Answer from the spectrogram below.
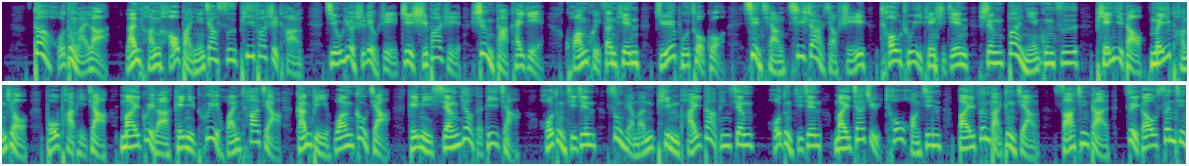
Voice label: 男, 活动

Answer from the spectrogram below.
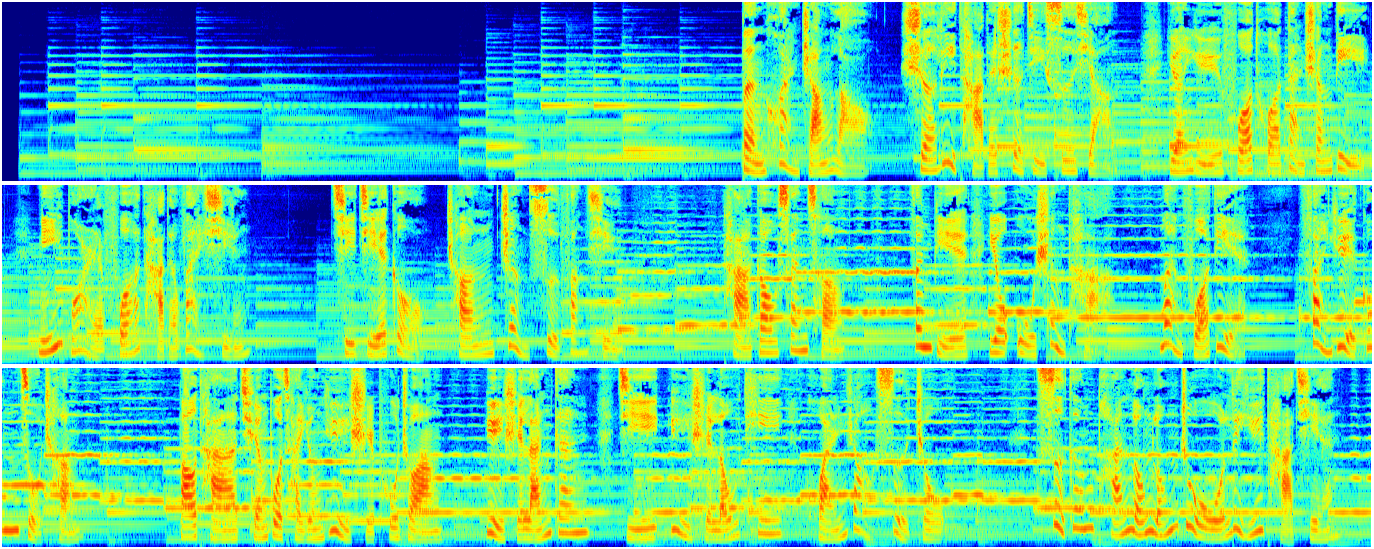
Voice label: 女 专题 佛教类的解说, 国语女声配音; 全能配音

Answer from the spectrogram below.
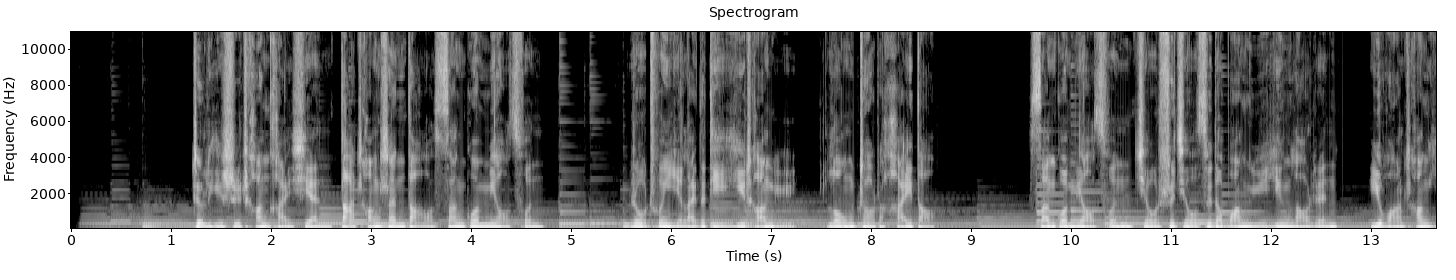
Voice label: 国语男声配音 讲述 舒缓; 人物专题; 央视老师

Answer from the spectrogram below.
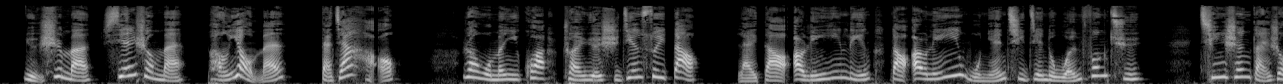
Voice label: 女 童声配音; 文峰欢迎您

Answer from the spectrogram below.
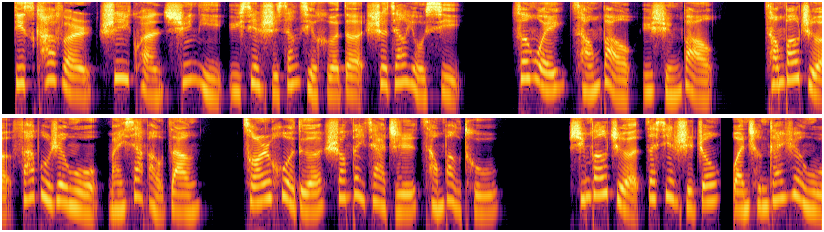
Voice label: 女 专题 游戏介绍, 国语女声配音; Discovery; 多风格

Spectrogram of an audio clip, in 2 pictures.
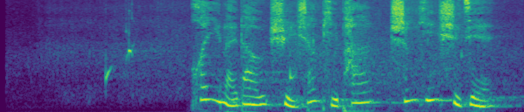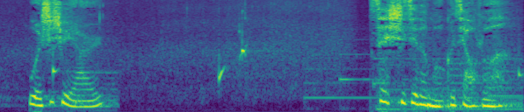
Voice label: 女, 片花

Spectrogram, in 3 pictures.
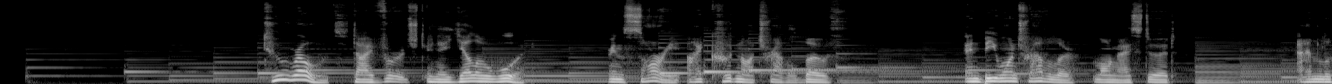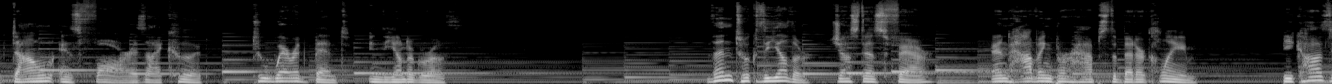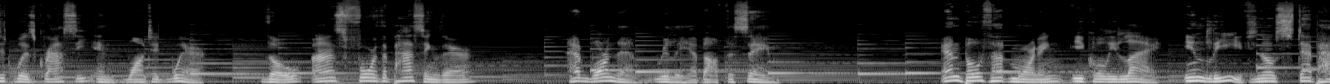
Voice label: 外籍英男, 英文诗朗诵

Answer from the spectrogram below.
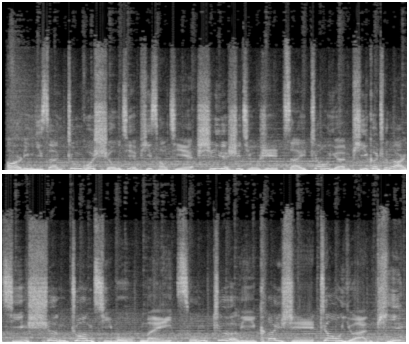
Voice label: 男 广告 大气皮草节, 国语男声配音

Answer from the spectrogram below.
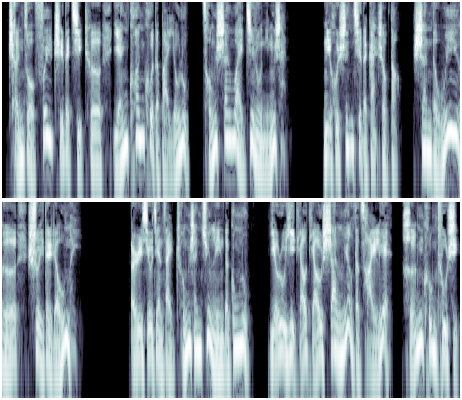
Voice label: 男 工作纪实; 加快交通建设促脱贫

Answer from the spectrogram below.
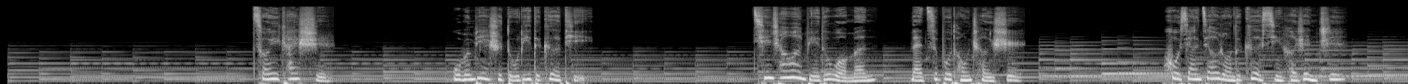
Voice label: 女 旁白, 国语女声配音; 新港

